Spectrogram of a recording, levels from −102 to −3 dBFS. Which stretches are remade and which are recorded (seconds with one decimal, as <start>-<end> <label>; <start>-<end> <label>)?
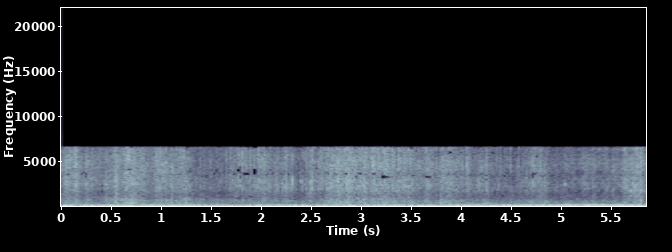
0.0-5.0 recorded; 5.0-5.9 remade

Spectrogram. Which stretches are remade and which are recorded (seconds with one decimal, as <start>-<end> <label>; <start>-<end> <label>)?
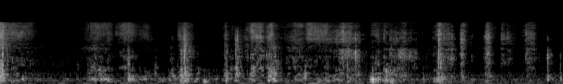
0.0-3.4 remade; 3.4-5.6 recorded

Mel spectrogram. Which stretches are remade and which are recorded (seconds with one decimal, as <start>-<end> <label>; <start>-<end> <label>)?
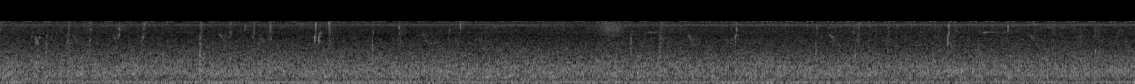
0.0-1.9 remade; 1.9-2.7 recorded; 2.7-3.1 remade; 3.1-4.3 recorded; 4.3-7.7 remade; 7.7-9.8 recorded; 9.8-11.4 remade

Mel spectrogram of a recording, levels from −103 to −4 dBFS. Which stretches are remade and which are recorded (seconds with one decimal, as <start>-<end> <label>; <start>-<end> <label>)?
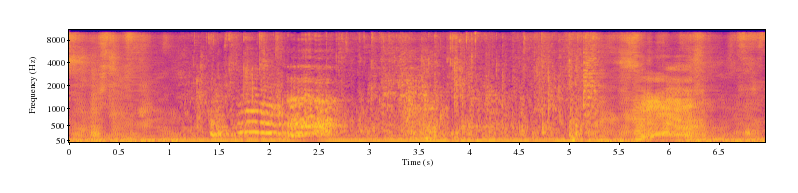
0.0-1.1 remade; 1.1-5.3 recorded; 5.3-7.0 remade

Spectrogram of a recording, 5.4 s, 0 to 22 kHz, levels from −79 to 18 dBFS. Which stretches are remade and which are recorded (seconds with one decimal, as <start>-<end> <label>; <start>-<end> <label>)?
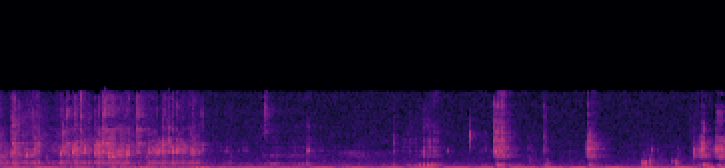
0.0-5.4 recorded

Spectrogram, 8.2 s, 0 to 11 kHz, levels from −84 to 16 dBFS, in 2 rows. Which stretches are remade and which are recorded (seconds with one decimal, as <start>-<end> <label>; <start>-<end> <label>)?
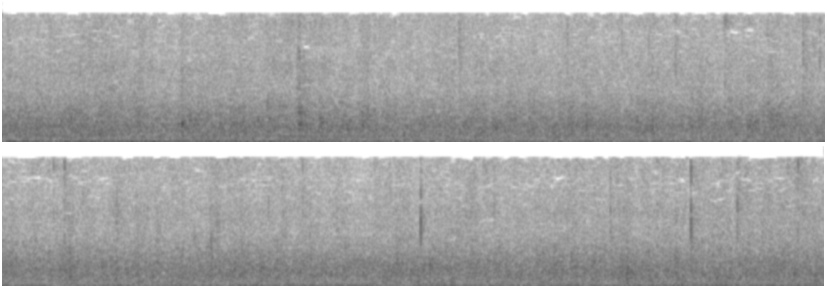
0.0-1.4 recorded; 1.4-2.3 remade; 2.3-8.2 recorded

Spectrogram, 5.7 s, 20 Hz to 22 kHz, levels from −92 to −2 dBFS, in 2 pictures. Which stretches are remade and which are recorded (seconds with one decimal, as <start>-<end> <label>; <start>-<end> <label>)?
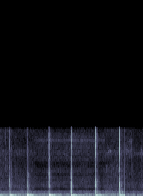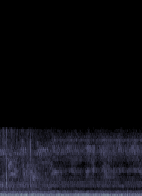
0.0-0.7 recorded; 0.7-2.1 remade; 2.1-3.9 recorded; 3.9-5.7 remade

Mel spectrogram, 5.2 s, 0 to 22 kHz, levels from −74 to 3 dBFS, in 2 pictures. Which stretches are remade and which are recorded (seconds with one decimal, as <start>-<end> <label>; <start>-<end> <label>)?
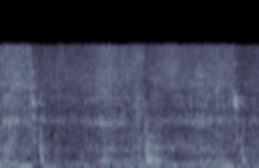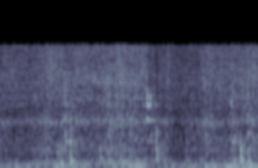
0.0-1.3 recorded; 1.3-1.9 remade; 1.9-5.2 recorded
